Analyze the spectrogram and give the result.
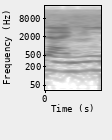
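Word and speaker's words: Dymin: Diamine. You know, I said, I know it's spelled D-Y-M-I-N, right? And it's a long I, right?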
